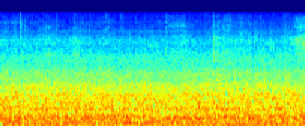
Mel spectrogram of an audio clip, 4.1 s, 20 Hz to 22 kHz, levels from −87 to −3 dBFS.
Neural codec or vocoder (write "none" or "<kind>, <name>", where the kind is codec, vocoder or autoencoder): none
